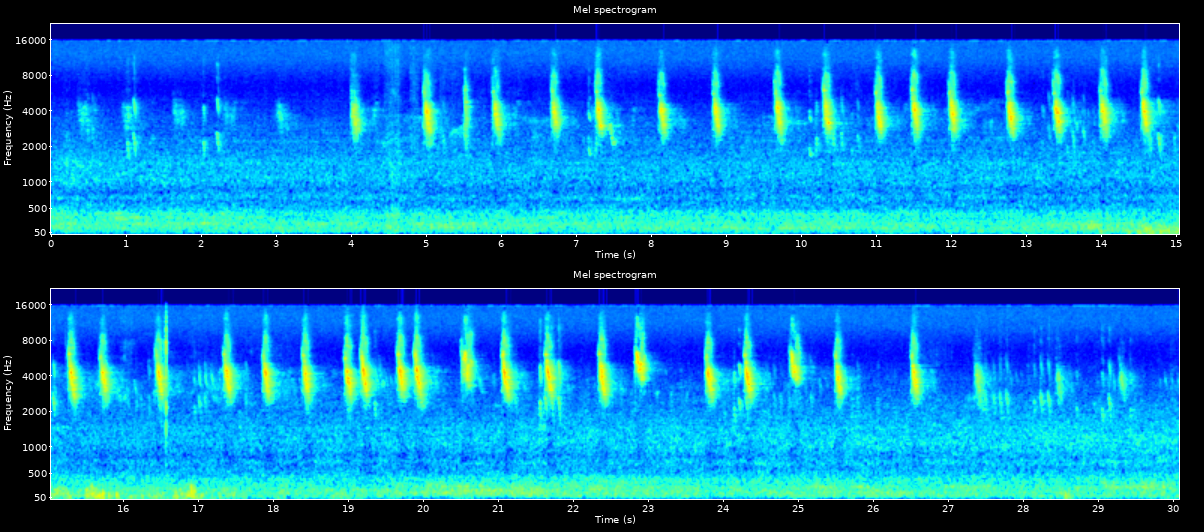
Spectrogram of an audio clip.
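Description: A small songbird calling one short, sharp, high note over and over, about one and a half to two a second. The calls start a few seconds in and stop a few seconds before the end.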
